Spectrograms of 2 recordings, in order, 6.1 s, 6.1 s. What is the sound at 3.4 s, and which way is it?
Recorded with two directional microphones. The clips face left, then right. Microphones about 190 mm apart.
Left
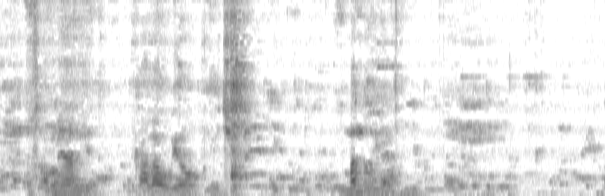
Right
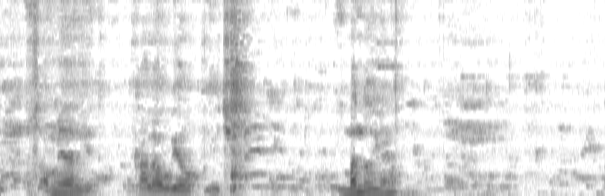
Speech, 35° right (ahead or behind).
